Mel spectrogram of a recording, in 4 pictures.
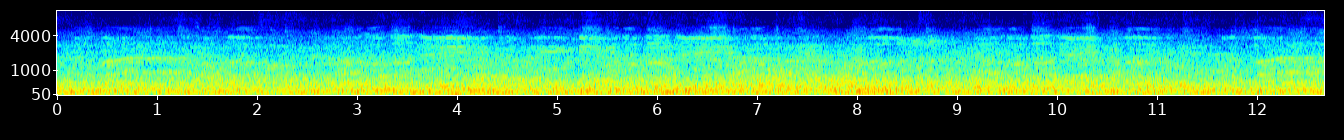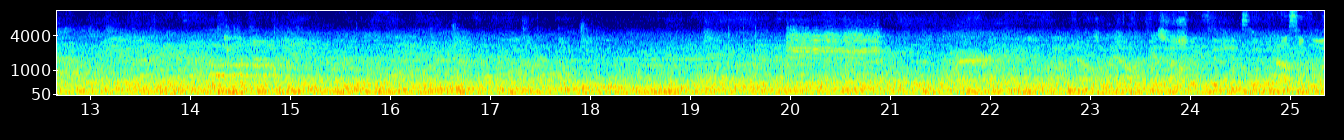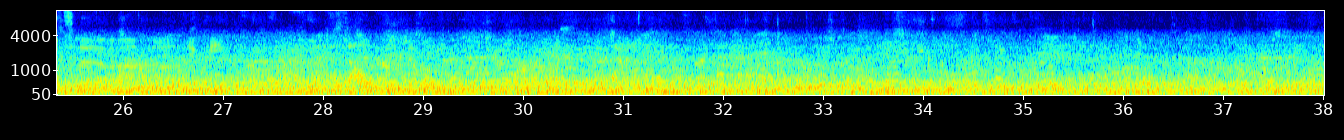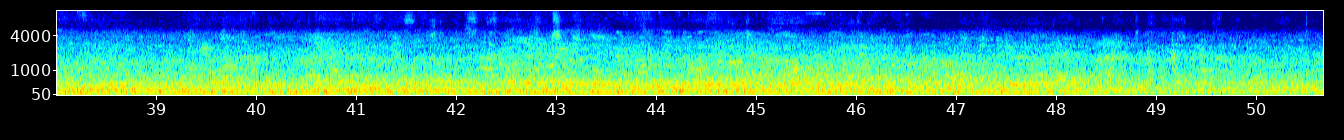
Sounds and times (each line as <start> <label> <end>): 0.0 people 50.6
